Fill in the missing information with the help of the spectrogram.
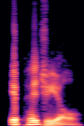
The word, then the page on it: epigeal: American English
